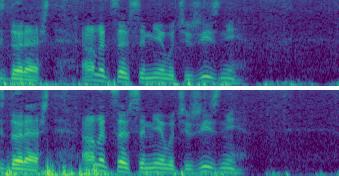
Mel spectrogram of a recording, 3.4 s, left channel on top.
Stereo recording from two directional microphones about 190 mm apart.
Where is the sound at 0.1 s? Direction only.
35° right (ahead or behind).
